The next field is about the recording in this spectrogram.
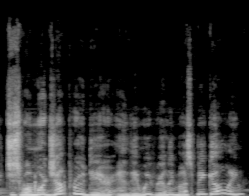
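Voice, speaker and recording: A storybook reader voicing a doting, brisk mother kangaroo with a motherly singsong manner. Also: mid-range voice, animated, darkish tone, soft background music, voice pushed up, natural voice. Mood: fond, brisk. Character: doting, brisk mother kangaroo, fussing over her baby. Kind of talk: dramatic children's storybook reading.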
